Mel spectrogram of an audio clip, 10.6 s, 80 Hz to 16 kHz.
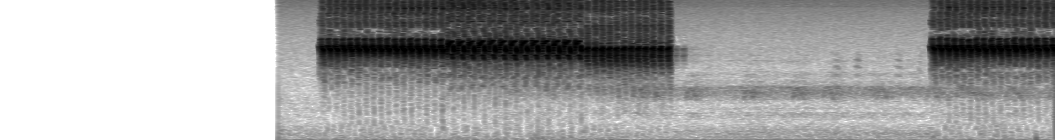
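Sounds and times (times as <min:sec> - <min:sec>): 
White-winged crossbill song: 0:03.2 - 0:06.8, 0:09.3 - 0:10.5.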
